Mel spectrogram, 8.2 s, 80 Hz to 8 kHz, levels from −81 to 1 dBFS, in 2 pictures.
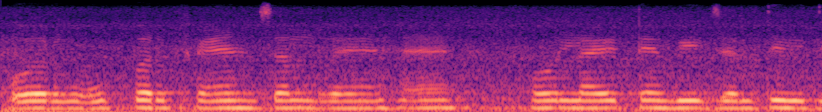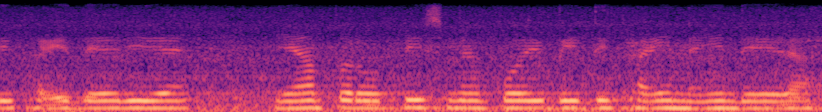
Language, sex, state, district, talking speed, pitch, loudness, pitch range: Hindi, female, Rajasthan, Bikaner, 180 wpm, 190 Hz, -15 LUFS, 190-195 Hz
